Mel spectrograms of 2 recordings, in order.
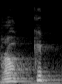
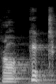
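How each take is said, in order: First: రాకెట్ softer, split as rak, et; correct split version. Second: రాకెట్ run together, k joined to the ending; wrong joined version. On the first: Teacher correcting the joined version, syllables apart. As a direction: break రాకెట్ after the k, rising at the end. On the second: Teacher showing what not to say, joined up. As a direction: say రాకెట్ as ra-ket in one go. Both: Shown as a demonstration. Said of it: "రాకెట్ కాదు".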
